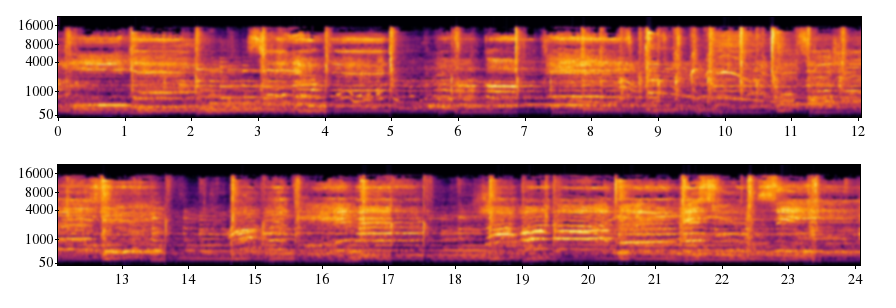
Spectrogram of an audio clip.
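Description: A group of children singing a gospel song together into microphones, over electronic keyboard accompaniment with a steady beat.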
